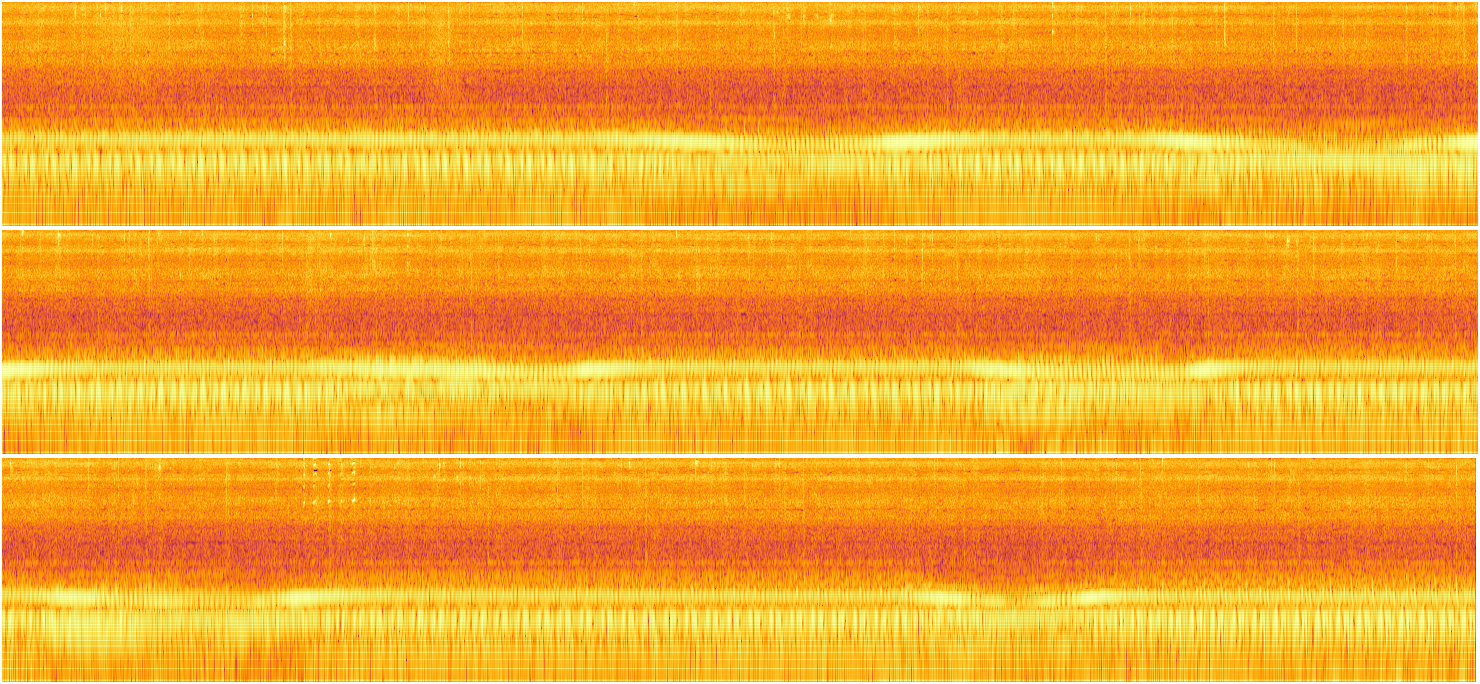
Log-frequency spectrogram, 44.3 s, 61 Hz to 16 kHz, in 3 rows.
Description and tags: Tape machine, running, faster and slower, tape loaded. stereo
Tape machine running with tape loaded and the motor is forced to work harder and run slower by pressing on the idle wheels making it run faster and slower and its motor pitch distort as it does so.
Recorded using AKG 414 mics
